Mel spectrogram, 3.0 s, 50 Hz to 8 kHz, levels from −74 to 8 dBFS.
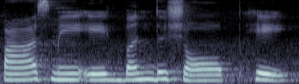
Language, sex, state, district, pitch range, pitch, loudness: Hindi, male, Madhya Pradesh, Dhar, 200-225 Hz, 215 Hz, -13 LUFS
